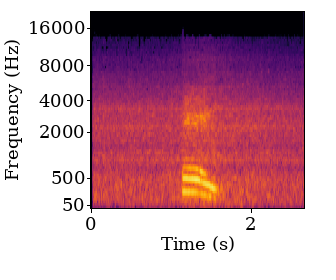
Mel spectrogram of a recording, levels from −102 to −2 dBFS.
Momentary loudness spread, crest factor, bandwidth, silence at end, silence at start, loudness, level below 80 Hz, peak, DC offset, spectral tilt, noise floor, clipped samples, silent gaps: 22 LU; 16 dB; 10.5 kHz; 0.05 s; 0.05 s; -18 LUFS; -58 dBFS; -6 dBFS; under 0.1%; -6 dB/octave; -39 dBFS; under 0.1%; none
